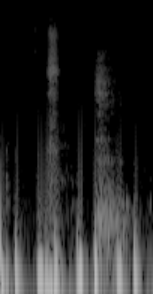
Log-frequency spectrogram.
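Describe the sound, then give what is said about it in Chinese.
A faint heartbeat thuds low and soft in a steady rhythm, a few dull beats with quiet breathy noise drifting over them. “她说，心跳声会让人安心下来。”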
